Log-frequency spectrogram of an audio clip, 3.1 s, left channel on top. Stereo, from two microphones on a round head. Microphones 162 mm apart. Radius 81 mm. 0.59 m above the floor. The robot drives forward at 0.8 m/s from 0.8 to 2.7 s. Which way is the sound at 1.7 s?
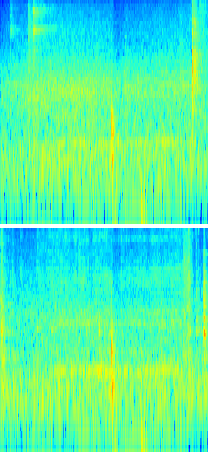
10° right (ahead or behind).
